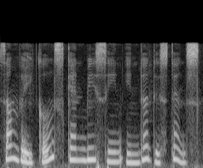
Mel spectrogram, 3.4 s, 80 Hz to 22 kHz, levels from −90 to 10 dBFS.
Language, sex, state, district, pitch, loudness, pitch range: English, female, Assam, Kamrup Metropolitan, 265 Hz, -14 LUFS, 220-285 Hz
